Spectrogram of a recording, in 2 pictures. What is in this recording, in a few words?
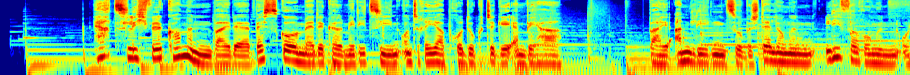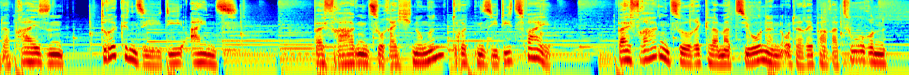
IVR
